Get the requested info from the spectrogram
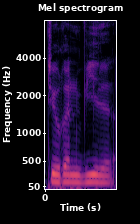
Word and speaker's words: Duranville: So, so, wie ich es verstanden habe, wird der Julien Duranville ausgesprochen.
